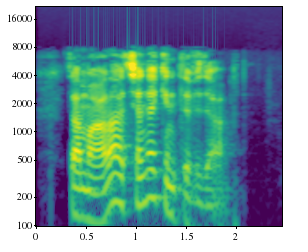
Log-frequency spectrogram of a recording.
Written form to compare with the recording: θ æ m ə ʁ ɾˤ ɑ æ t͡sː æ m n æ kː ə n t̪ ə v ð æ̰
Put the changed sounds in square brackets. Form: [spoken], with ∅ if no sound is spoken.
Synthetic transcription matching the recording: θ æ m ə ʁ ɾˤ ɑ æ t͡sː æ [∅] n æ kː ə n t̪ ə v ð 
